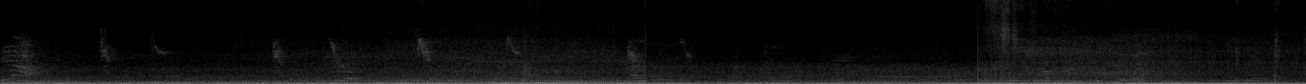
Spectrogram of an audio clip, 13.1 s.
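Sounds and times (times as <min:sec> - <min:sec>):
small birds chirping: 0:00.1 - 0:07.1.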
